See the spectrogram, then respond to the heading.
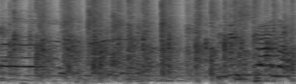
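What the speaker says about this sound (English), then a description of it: "Give Simple Simon a round of applause." Dense, steady clapping from an audience at a Glastonbury-themed comedy show, loud and close throughout, with scattered voices mixed in.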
